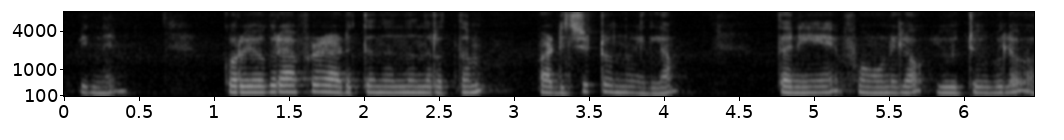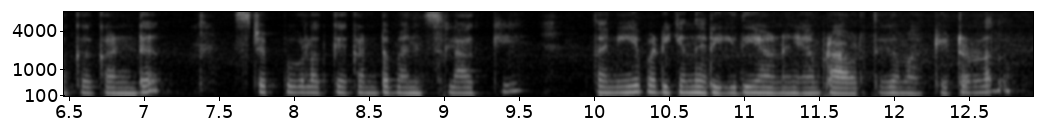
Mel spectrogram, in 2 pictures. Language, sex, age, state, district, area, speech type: Malayalam, female, 18-30, Kerala, Idukki, rural, spontaneous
